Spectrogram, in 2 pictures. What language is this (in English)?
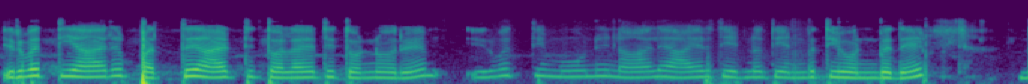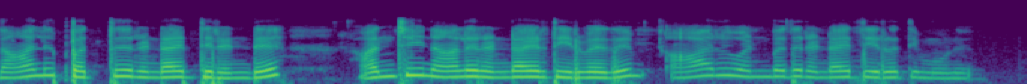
Tamil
